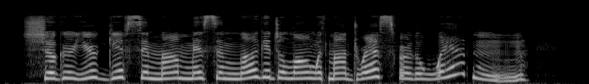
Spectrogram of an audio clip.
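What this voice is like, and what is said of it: Exaggerated theatrical wailing drawl. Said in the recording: “I wail theatrically in an exaggerated drawl.”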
